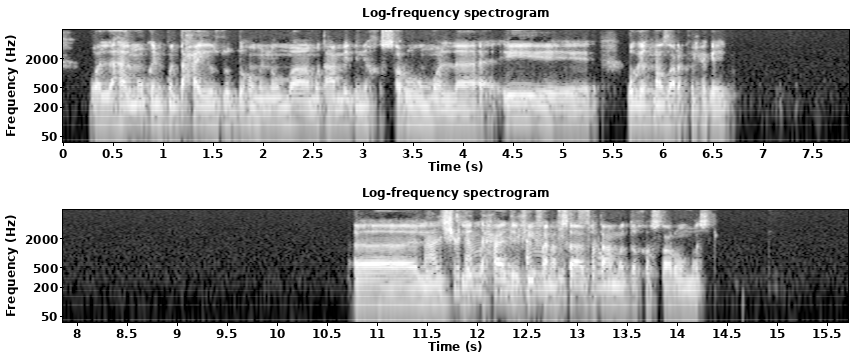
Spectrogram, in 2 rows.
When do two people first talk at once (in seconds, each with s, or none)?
11.3 s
